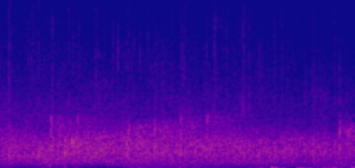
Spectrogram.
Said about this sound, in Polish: Witamy was bardzo serdecznie w Sanktuarium Świętego Józefa, tutaj właśnie na tym naszym spotkaniu, modlitwie za rodziny i w intencji obrony życia. Może małe brawa na dodanie odwagi.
